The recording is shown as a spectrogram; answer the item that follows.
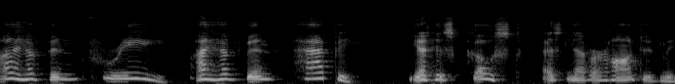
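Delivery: whispering. Reading a novel aloud, the daughter repeats her fear: whisper. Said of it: "sunk to a whisper".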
